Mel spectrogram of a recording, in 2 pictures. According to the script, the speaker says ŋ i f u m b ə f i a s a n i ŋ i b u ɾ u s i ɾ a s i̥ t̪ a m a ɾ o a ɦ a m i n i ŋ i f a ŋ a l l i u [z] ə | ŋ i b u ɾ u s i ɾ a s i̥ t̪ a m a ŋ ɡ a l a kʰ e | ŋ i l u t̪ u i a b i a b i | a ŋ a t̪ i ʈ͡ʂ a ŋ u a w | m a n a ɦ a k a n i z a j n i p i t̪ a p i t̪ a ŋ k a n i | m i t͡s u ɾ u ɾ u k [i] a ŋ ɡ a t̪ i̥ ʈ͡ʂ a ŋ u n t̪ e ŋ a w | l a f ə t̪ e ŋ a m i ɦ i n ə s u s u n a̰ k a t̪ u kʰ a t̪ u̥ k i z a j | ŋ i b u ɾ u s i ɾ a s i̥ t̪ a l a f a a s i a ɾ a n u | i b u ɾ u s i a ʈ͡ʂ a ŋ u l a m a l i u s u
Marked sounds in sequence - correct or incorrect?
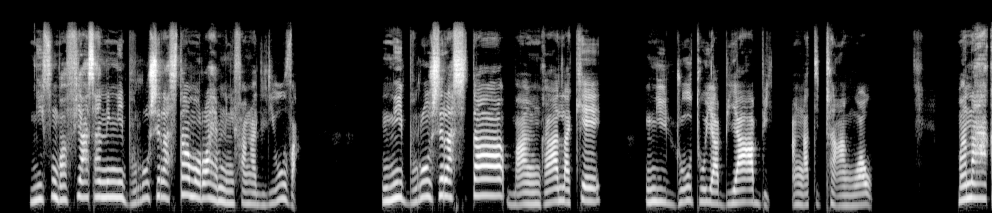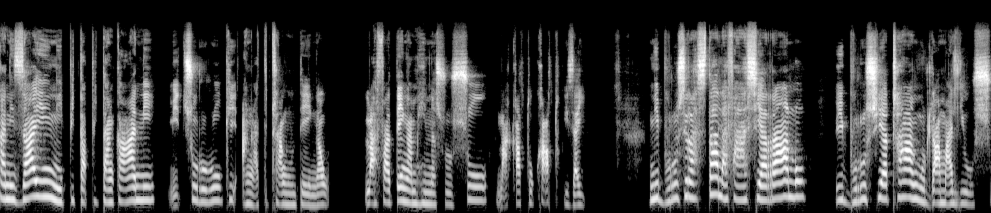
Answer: incorrect: v, correct

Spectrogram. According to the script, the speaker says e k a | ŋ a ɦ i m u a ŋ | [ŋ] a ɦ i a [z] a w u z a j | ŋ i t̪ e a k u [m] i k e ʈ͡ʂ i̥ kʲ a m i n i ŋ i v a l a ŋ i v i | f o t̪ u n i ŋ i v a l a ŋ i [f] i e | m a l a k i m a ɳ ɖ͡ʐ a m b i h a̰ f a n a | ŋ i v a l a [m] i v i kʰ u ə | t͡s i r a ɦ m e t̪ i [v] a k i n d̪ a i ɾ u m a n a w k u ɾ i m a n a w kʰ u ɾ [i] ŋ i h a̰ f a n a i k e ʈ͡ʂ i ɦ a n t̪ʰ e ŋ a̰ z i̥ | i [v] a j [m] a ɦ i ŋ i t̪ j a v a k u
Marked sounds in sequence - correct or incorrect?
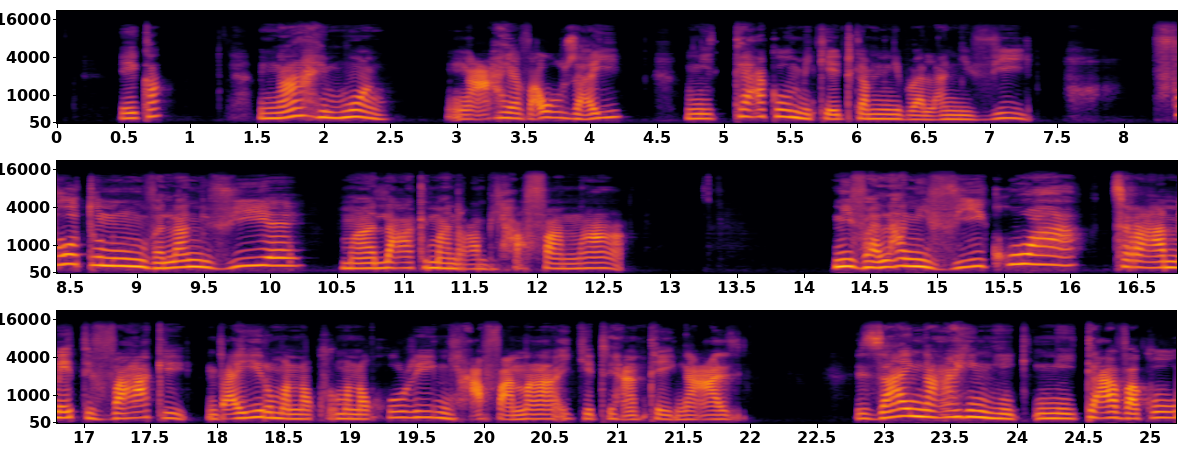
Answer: correct, incorrect: v, correct, incorrect: v, incorrect: ŋ, correct, correct, incorrect: z, incorrect: ŋ

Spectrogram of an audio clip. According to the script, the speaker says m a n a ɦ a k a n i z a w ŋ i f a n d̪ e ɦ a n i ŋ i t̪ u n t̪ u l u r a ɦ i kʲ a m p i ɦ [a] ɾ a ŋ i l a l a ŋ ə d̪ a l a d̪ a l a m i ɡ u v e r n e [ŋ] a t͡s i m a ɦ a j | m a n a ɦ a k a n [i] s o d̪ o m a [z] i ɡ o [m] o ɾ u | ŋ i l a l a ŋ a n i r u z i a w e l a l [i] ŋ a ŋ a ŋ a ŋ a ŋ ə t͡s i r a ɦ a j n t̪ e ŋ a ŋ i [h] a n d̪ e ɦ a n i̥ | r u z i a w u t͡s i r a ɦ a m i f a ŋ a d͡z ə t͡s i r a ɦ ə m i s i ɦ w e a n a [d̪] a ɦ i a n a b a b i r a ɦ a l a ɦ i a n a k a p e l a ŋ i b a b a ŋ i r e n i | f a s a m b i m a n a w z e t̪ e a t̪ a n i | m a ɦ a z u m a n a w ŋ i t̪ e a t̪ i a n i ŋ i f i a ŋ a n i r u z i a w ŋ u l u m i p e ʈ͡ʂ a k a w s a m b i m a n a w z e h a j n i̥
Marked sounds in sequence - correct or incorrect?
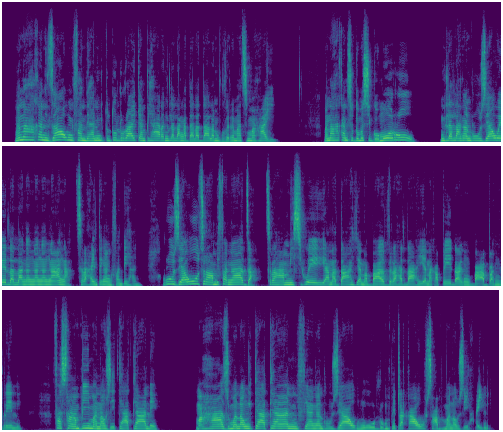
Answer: correct, incorrect: m, correct, incorrect: s, correct, incorrect: a, incorrect: f, correct

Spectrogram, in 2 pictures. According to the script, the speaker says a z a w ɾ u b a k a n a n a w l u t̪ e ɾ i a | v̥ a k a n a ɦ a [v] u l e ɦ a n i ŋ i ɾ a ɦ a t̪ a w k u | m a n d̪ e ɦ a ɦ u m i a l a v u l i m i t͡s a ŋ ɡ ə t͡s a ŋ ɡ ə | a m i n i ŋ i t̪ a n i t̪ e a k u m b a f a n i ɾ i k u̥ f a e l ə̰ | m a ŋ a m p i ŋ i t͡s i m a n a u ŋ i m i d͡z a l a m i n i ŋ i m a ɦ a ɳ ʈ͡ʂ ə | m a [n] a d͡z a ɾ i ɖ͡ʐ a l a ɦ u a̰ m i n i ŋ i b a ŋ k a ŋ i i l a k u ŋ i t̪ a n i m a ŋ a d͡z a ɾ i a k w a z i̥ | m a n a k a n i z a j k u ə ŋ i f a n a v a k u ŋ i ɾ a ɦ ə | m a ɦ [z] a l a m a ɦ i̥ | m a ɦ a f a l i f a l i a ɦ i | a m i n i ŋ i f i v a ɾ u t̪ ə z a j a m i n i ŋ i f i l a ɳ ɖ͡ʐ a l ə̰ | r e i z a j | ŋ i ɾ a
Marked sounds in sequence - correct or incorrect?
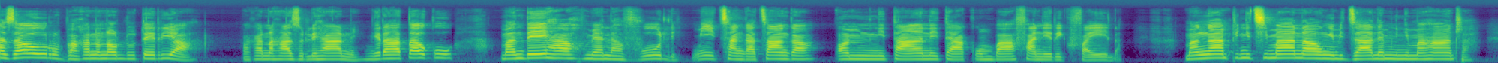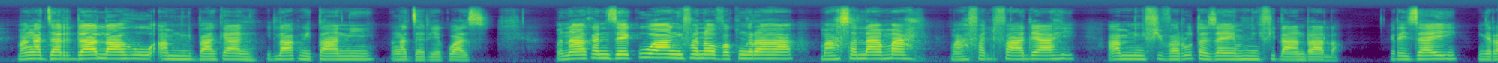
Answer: incorrect: z, incorrect: ŋ, incorrect: s

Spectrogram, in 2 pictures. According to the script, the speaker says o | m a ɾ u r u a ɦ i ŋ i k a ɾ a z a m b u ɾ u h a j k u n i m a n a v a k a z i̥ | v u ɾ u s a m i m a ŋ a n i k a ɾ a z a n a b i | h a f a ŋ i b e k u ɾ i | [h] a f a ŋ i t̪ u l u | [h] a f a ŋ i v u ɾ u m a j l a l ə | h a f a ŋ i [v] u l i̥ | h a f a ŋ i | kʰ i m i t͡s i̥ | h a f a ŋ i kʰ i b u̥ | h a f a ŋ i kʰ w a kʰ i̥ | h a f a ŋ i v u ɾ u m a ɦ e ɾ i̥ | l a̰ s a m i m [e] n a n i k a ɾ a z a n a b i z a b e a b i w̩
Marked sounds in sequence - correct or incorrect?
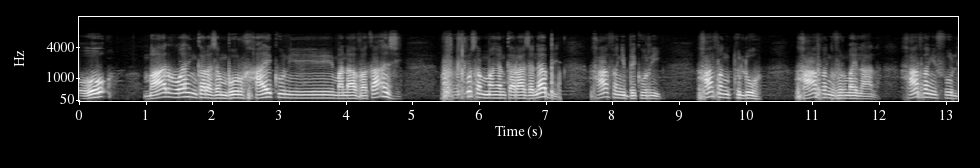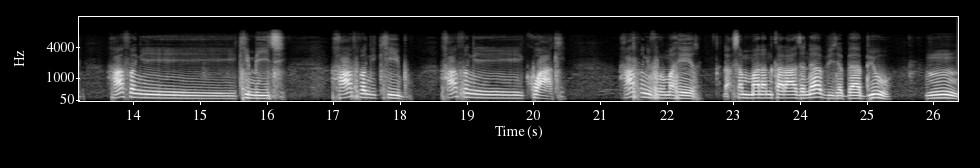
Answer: correct, correct, incorrect: f, incorrect: a

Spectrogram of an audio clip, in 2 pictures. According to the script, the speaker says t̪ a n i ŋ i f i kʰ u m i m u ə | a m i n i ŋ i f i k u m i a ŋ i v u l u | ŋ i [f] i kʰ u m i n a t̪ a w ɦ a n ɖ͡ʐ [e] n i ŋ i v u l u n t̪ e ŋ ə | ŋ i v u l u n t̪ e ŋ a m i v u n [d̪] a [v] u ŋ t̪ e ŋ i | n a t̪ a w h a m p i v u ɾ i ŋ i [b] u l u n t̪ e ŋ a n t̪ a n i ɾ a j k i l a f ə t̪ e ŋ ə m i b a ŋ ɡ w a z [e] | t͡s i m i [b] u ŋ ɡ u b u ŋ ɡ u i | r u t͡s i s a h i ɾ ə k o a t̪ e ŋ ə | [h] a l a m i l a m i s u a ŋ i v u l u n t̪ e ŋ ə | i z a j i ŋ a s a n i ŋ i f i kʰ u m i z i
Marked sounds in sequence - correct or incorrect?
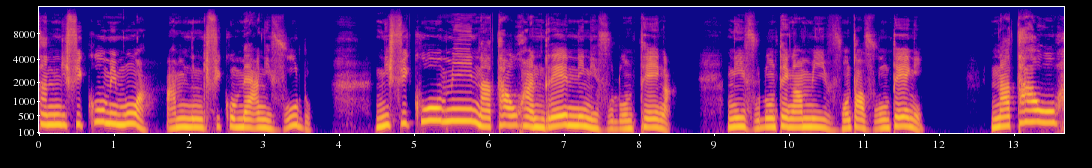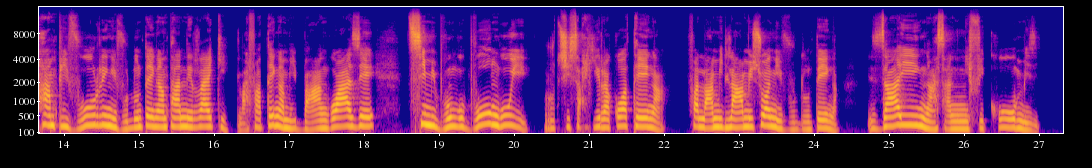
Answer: correct, correct, incorrect: t̪, correct, incorrect: v, correct, correct, incorrect: f

